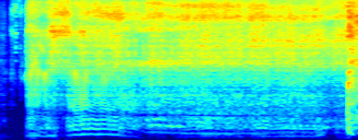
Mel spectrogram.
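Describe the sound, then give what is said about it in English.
A voice imitates a deflating balloon with a sustained, buzzy, sputtering raspberry made with the mouth, lasting about three seconds, loud, ending abruptly. “and that, whatever sound you just made came in super weird through Discord, but I tried to do a, a, balloon fart sound with my mouth.”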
